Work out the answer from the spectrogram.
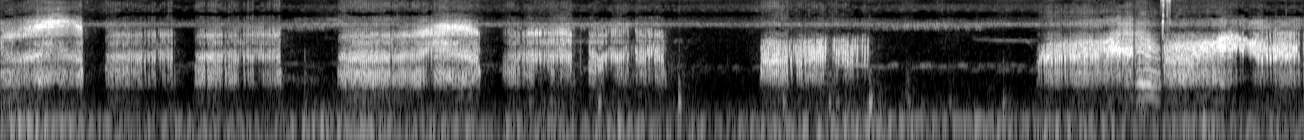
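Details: Waiting for its parent, a kingfisher chick makes long, coarse, buzzy begging rasps separated by short pauses, growing louder near the end, while a steady high insect tone continues behind.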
